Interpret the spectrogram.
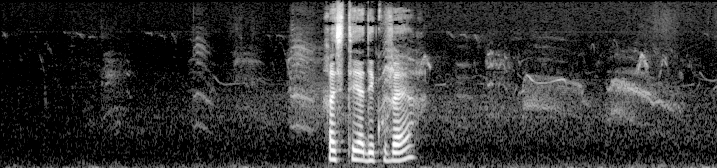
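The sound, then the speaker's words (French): Brent geese call faintly from sandy islets on an Atlantic tidal mudflat near high tide, scattered croaking notes across an open, breezy shoreline, with a man briefly speaking over them partway through. “des oies bernaches s'isolent du reste.”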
